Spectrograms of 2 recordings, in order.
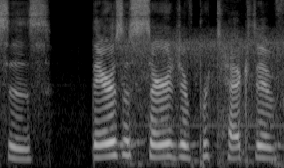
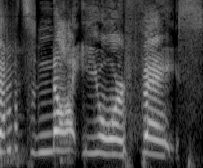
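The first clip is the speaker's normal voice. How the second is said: raging, loud, high roar; 5 semitones higher, 7 dB louder than usual. Narrating a game scene as she surges forward to yank the mask, roaring in her security voice. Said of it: "in her security voice, just roars".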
